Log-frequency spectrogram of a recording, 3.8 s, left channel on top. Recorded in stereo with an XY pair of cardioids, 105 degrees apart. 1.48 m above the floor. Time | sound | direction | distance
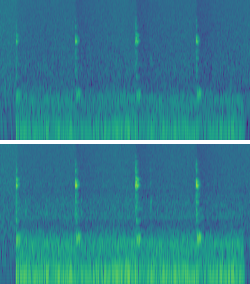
0.2 | ticking | 60° right | ?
